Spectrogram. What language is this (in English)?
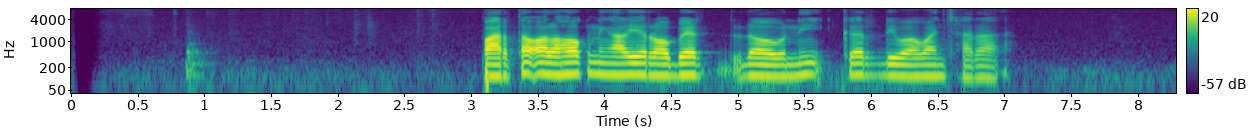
Sundanese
